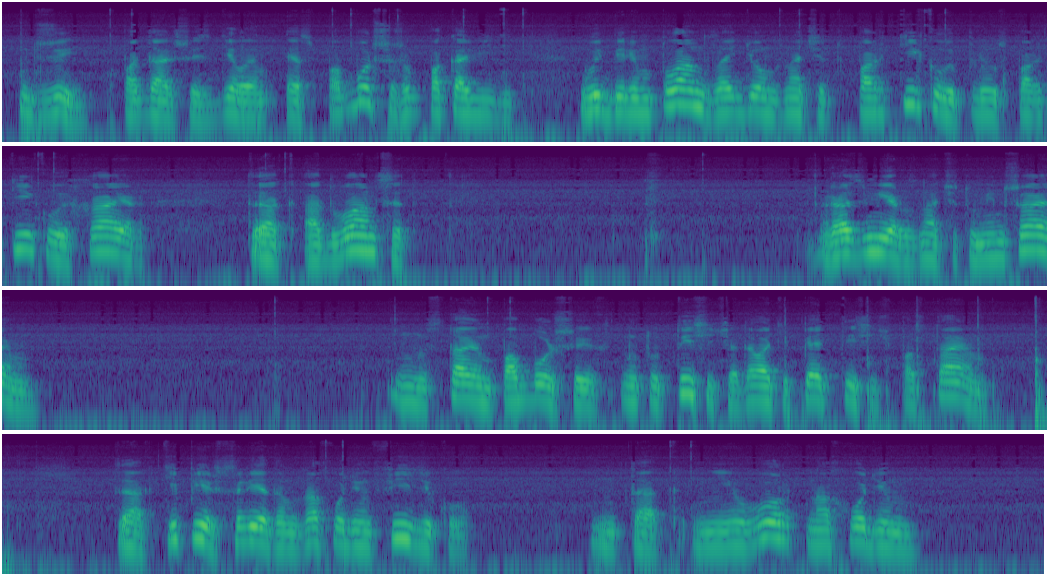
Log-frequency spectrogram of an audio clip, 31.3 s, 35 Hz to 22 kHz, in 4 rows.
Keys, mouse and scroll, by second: 0.2 g, 1.8 s, 3.0-3.5 middle drag, 3.8 click, 6.0 click, 6.9 click, 8.2 click, 9.9 click, 13.2-17.8 drag, 19.5-23.5 drag, 26.0 click, 28.5-30.9 drag.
